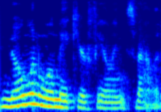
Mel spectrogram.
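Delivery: ordinary talk, nothing marked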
